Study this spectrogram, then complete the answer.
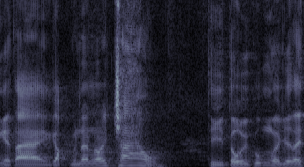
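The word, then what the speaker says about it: ciao: Phát âm giống như là chào, chào, chào, là tiếng chào của tiếng Ý, chứ không phải là tiếng chào là tiếng Việt Nam mình.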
